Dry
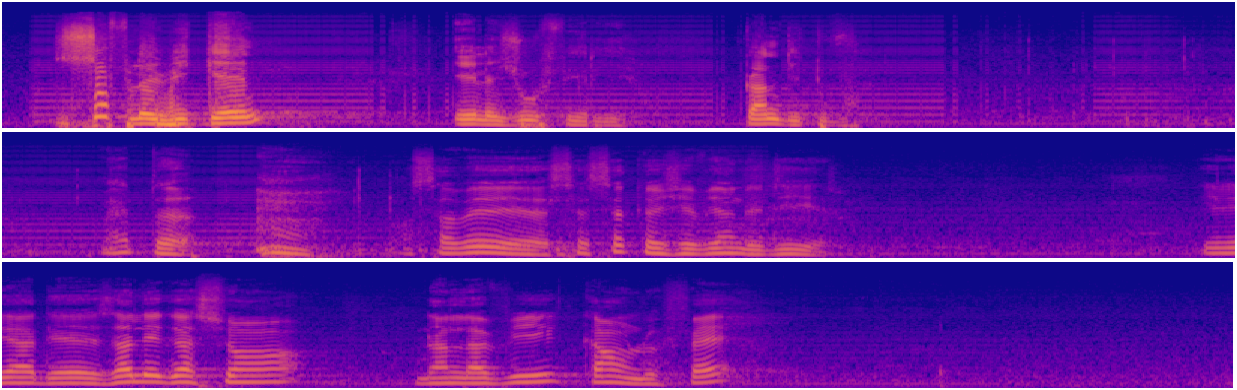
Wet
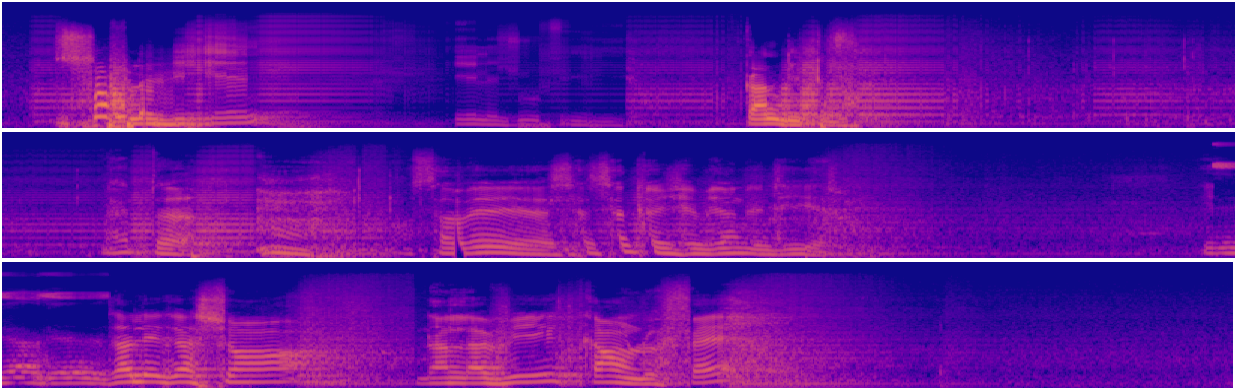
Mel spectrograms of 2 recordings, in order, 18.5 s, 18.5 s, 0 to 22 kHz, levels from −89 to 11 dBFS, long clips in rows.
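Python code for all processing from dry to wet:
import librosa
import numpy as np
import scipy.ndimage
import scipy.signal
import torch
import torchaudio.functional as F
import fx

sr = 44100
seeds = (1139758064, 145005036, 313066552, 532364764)

y = fx.chain(x, sr, fx.spec_steps(hold_ms=50),
    fx.tone_stack(knobs='6-0-2'), at=(0.7, 3.12))
y = fx.chain(y, sr, fx.peak_eq(hz=400.0, db=9.0, octaves=0.34),
    fx.doppler_dist(depth_ms=0.76), at=(4.08, 6.7))
y = fx.chain(y, sr, fx.air_absorb(metres=54.0),
    fx.dispersion(late='lows', ms=58.0, hz=500.0), at=(8.42, 10.18))
y = fx.chain(y, sr, fx.lowpass(hz=1000.0, slope=12),
    fx.resample_bad(factor=6, down='filtered', up='zero_stuff'),
    fx.detune_double(cents=50), at=(12.21, 12.86))
y = fx.chain(y, sr, fx.highpass(hz=140.0, slope=6),
    fx.sustainer(db_per_s=47.0), at=(13.56, 15.83))
y = fx.env_lowpass_down(y, sr, base_hz=1200.0, full_db=-17.5)
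y = fx.low_shelf_res(y, sr, hz=660.0, db=-6.5, q=1.5)
y = fx.sustainer(y, sr, db_per_s=28.0)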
